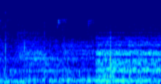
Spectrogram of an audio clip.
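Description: Quiet outdoor background noise with a low steady hum, getting a little louder about one and a half seconds in.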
